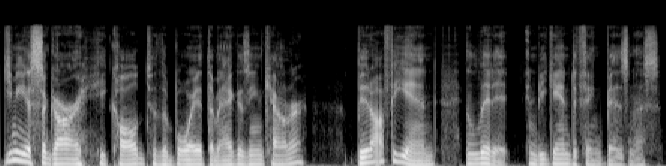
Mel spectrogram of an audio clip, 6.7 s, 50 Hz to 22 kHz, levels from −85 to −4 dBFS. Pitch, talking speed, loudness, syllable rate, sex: 110 Hz, 205 wpm, -18 LUFS, 5.8 syllables/s, male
